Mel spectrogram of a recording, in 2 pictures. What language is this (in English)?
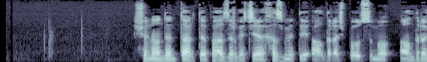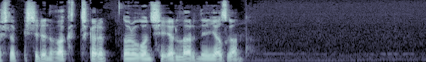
Uyghur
